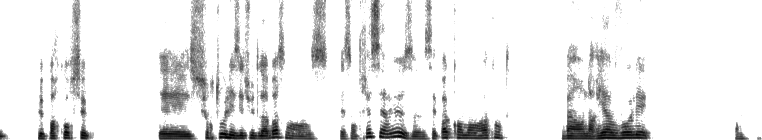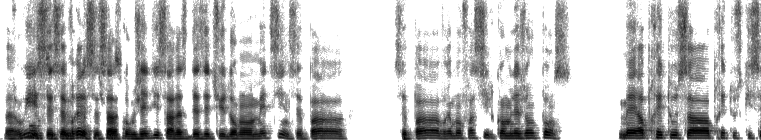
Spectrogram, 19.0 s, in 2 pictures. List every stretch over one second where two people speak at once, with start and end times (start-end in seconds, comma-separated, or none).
9.6-11.2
